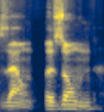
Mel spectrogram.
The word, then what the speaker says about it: Zown: If I wasn't building Zone, is it Zone or Zown? How do you say? Zone, yeah.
